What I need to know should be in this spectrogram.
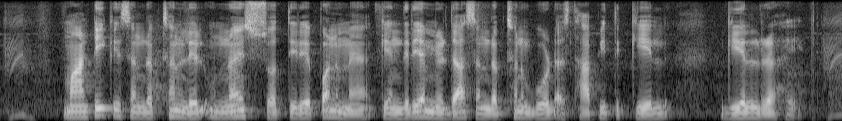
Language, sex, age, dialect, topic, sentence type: Maithili, male, 18-24, Eastern / Thethi, agriculture, statement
